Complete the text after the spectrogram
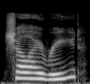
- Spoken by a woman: Yes, female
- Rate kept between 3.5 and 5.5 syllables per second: Yes, 4.1 syllables/s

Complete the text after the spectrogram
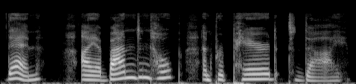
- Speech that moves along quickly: No, slow, 135 wpm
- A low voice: No, high, 235 Hz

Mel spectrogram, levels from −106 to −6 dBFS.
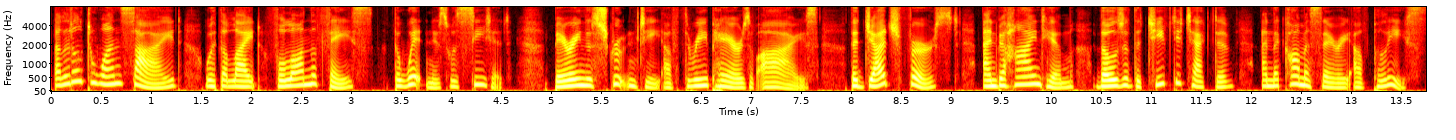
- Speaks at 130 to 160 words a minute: No, average, 170 wpm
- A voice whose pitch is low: No, high, 210 Hz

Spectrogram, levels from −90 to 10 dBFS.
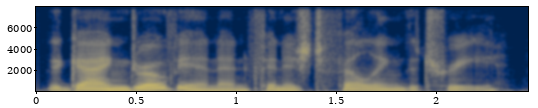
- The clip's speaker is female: Yes, female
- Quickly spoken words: Yes, fast, 220 wpm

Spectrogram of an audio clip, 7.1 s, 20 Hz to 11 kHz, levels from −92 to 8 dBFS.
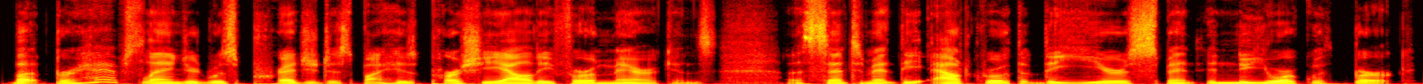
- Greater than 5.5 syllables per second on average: Yes, 5.8 syllables/s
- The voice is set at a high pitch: No, low, 135 Hz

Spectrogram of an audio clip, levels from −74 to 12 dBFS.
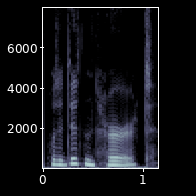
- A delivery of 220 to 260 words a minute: No, fast, 205 wpm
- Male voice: No, female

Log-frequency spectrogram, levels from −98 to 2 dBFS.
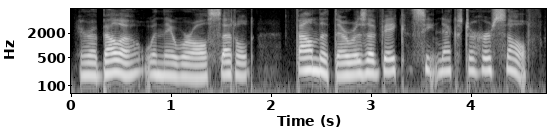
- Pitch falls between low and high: No, high, 200 Hz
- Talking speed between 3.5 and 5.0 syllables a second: No, 5.5 syllables/s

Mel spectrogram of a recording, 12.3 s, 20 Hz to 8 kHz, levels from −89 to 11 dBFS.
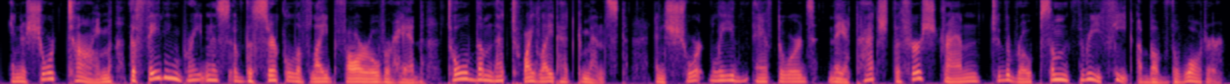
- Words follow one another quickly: No, average, 180 wpm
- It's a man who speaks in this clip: Yes, male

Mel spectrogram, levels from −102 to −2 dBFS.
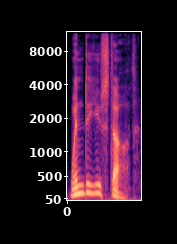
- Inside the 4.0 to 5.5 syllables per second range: Yes, 4.6 syllables/s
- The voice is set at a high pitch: No, low, 135 Hz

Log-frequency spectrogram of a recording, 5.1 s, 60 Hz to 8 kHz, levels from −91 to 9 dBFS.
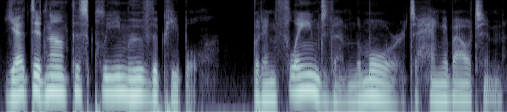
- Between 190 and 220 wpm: Yes, average, 200 wpm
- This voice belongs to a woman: No, male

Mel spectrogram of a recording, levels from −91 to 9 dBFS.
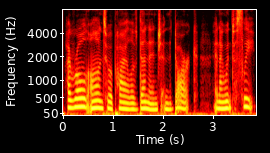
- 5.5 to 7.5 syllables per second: Yes, 5.7 syllables/s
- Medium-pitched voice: No, high, 195 Hz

